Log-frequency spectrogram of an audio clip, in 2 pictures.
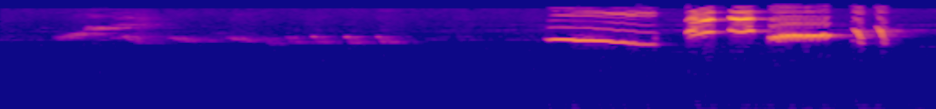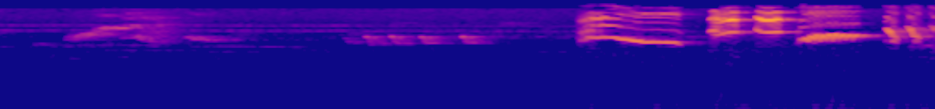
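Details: Orange-headed thrush singing in the morning, a lure for a bird that has gone quiet: two repeated phrases, each soft twittering notes, then a falling whistle and a loud run of varied sweet, rapid warbled notes.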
